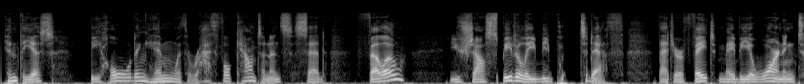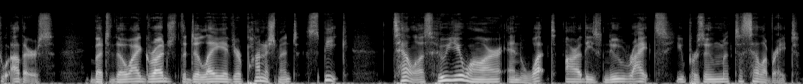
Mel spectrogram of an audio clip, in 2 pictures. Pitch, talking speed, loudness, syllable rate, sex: 125 Hz, 185 wpm, -20 LUFS, 5.5 syllables/s, male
